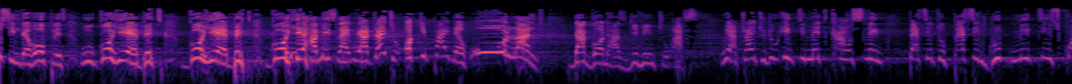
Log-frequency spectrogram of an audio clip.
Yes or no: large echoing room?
yes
